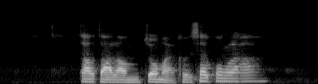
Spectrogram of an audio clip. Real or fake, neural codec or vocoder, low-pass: fake; codec, 16 kHz, 0.8 kbps, ZipCodec; 7.2 kHz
